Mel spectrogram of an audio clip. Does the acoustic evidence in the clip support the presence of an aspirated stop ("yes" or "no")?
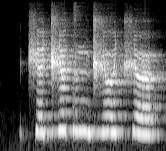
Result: no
